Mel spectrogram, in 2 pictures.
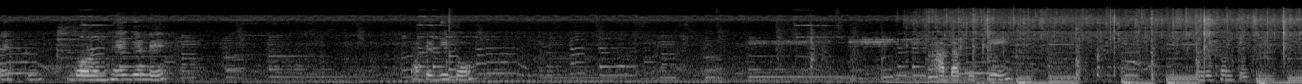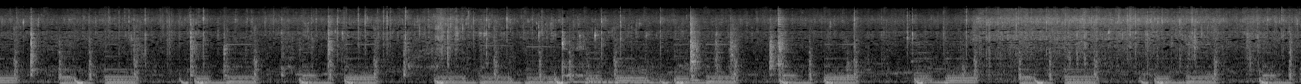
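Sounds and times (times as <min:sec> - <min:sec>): ginger and garlic sizzling in oil: 0:07.9 - 0:26.0.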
